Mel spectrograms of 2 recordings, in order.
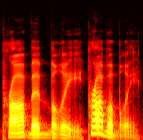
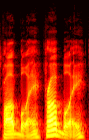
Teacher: you're going to hear that reduce down to two syllables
